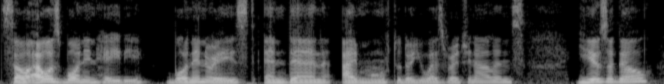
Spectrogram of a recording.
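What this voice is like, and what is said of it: Slight foreign accent. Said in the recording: “you have a little bit of an accent... Just a little bit”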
